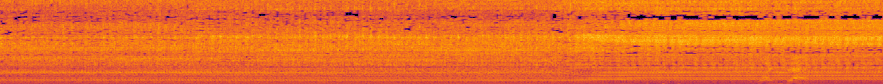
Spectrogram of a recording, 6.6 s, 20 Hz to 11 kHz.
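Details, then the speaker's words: 2005 Honda Odyssey idling with fluid level fine: loud steady moaning whine from the failing power steering pump, rising and shifting as the wheel is turned left or right; pump was then replaced. "you hear that morning sound it's a big wine this is the power steering pump right here this one and when you turn left or right it is steering it gets worse usually"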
